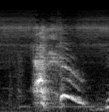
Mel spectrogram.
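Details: Single sharp sneeze from an adult during a septum piercing, with the needle still in the nose; a quick burst of air followed by a falling voiced release.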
